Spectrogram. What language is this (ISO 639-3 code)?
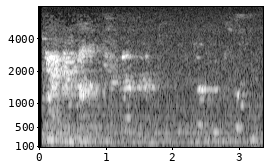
lug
